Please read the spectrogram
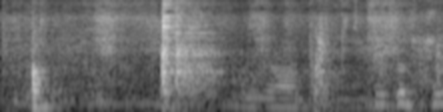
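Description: Sharp metallic clinks of gold jewellery and its display being handled: two in the first second, the second one the loudest, then a few softer knocks.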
